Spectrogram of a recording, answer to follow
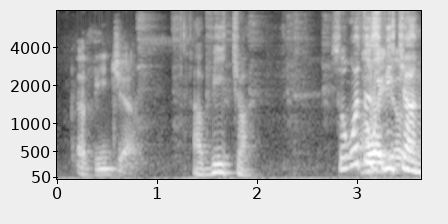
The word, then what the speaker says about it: avijja: So if you look at the Pali word for ignorance, is avijja. Okay, so it's made of 2 words, very important, and I put a little dot in between. I've heard it pronounced avijja.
